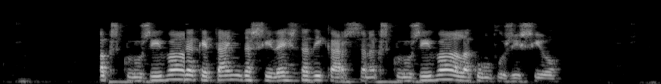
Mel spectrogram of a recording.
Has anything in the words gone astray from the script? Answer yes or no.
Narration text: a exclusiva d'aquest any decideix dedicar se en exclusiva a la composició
no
